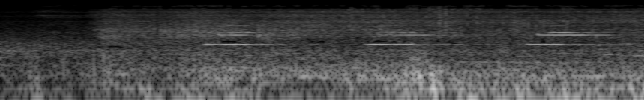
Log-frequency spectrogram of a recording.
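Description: Short electronic beeps repeating about once a second, starting a little over a second in, over a steady low outdoor rumble.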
